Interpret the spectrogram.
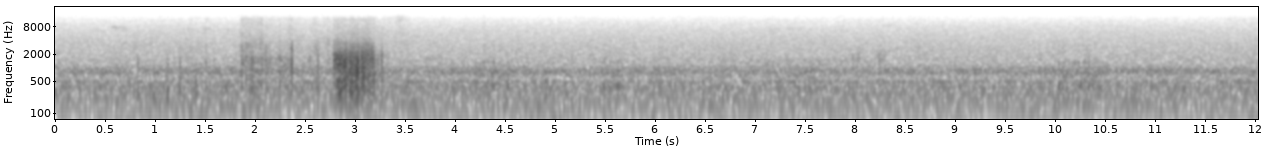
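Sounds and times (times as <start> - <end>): crunching scrape: 1.8 - 3.4.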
